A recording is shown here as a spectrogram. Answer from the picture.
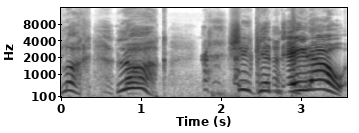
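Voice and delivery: shrieking high and loud; excited high shriek. Retold or imitated. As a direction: squeal it like a thrilled kid. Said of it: "And Anissa's like".

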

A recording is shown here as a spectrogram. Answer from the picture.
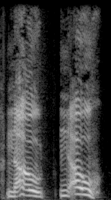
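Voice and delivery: loud, high, desperate denial; anguished cry. Acted. Jonathan crying out at his wife's words, loud. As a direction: refuse to believe it, crying out. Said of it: "Jonathan cried".

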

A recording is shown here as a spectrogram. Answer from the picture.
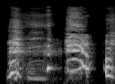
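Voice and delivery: high, loud laughing fit; burst of laughter. Real, not acted. Vlogger cracking up after friend says hi, high laugh. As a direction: crack up loudly in a high squeal.

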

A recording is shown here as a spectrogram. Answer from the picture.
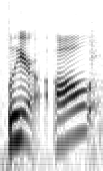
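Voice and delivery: ordinary talk

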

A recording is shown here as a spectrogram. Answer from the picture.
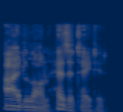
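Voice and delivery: plain reading voice

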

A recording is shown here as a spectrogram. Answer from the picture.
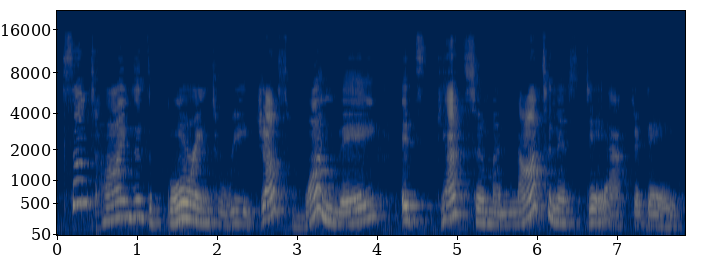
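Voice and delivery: rhythmic read-aloud of a rhyming picture book; storybook reading. Acted. Teacher reading a rhyming book to children, read-aloud style. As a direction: read the rhymes to children with a gentle lilt.

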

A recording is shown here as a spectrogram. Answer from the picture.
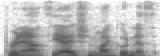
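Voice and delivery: ordinary talk, nothing marked

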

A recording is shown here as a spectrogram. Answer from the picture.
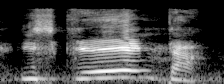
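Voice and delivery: catchphrase shout. Acted. Grito de bordão.

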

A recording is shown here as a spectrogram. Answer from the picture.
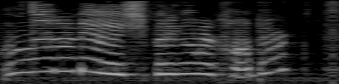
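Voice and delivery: high, confused society voice; puzzled posh crowd. Retold or imitated. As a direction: play a baffled Beverly Hills lady. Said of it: "Beverly Hills is like".

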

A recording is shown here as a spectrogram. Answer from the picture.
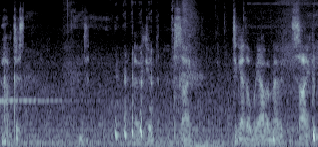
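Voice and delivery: soft, low, halting delivery; brooding movie line. Acted. Actor saying the title in the movie, mock-serious murmur. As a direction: pause between words, low and grave.

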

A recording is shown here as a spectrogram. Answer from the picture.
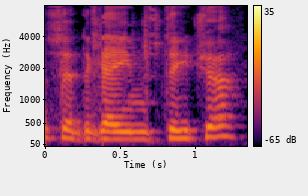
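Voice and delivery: usual speaking voice

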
